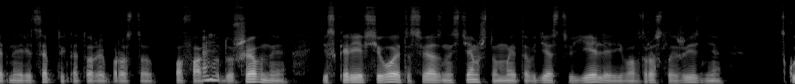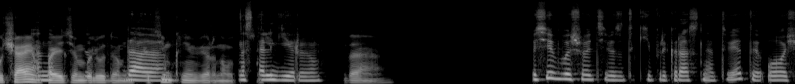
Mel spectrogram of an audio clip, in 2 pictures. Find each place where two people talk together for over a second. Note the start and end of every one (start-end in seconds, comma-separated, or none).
8.2-9.6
